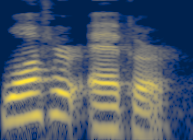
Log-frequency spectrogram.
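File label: "water agar", English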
